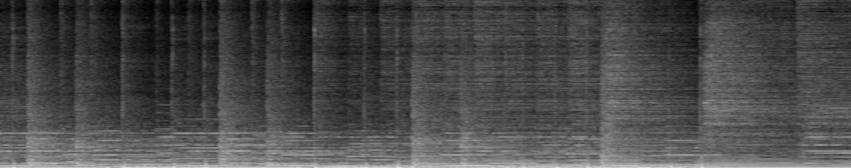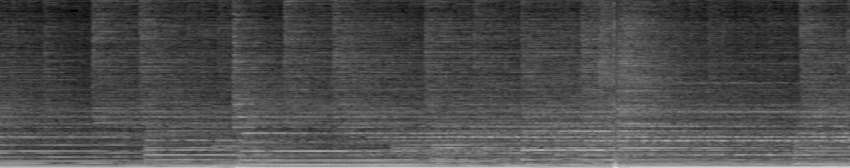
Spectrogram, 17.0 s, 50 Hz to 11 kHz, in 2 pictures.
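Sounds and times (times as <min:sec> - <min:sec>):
drum kit hits: 0:00.0 - 0:08.2
held rock guitar chords: 0:00.0 - 0:17.0
sustained bass note: 0:00.0 - 0:17.0.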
